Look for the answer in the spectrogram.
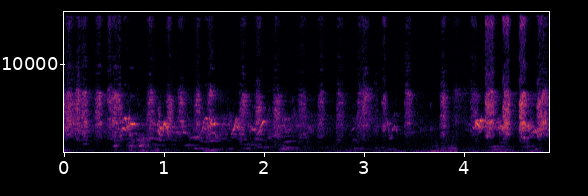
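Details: Several budgies eating and calling, rapid rhythmic chirps and clicky twitters repeating about twice a second amid busy high chatter, with soft pecking sounds below.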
